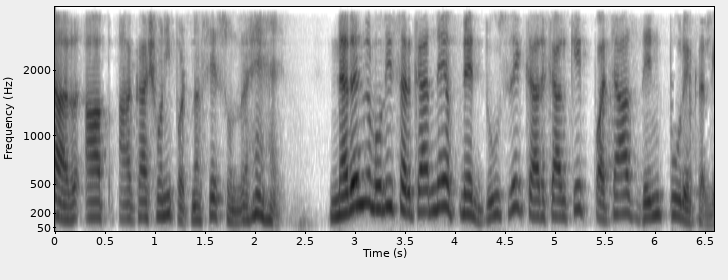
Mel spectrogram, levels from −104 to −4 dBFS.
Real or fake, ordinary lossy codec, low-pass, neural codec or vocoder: fake; AAC, 32 kbps; 3.6 kHz; codec, 16 kHz, about 1 kbps, DyCAST, with the encoder's durations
